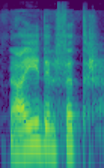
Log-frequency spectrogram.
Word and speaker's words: Eid al-Fitr: So hey, give us the perfect Arabic pronunciation of Eid al-Fitr. Eid al-Fitr.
